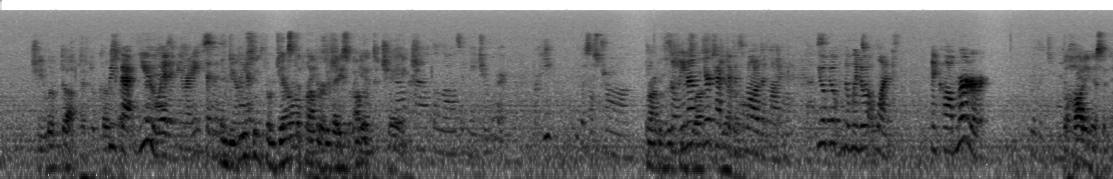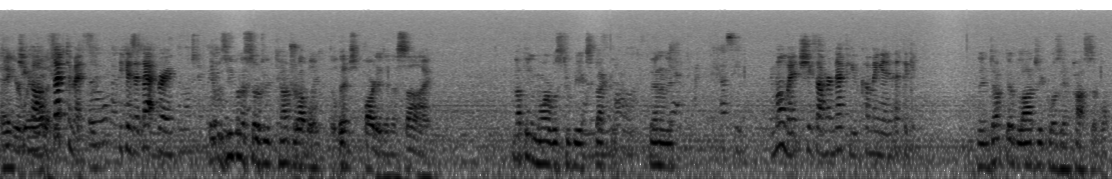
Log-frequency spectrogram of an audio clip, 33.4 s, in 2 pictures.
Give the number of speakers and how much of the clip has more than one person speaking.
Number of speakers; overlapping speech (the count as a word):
five, about 58%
